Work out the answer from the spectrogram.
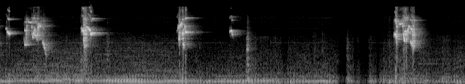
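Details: Dusky lory from eastern Indonesia's Papua island calling in rasping, high squawks, five or six bursts spread irregularly, with a brief silent dip before a final loud screech.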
